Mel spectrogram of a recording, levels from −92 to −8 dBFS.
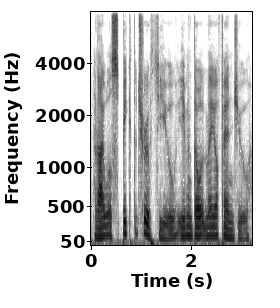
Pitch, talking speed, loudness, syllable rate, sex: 115 Hz, 260 wpm, -18 LUFS, 5.2 syllables/s, male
